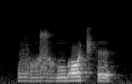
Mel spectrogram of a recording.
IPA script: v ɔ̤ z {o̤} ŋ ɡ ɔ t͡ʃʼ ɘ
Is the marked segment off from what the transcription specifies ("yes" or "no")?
yes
